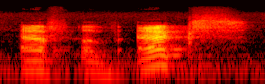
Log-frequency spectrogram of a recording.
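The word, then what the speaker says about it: f(x): It's actually pronounced f of x.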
